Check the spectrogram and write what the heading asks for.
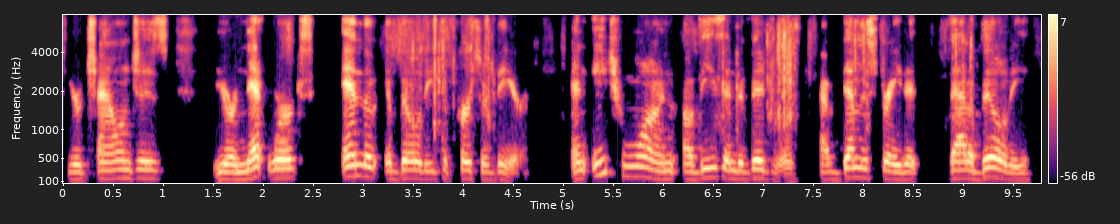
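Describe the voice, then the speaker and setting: A woman hosting a panel, introducing the speakers in a deliberate way with frequent fillers and repeated words. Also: low voice, warm tone, no room sound, dull audio. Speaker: panel host, managing partner.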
